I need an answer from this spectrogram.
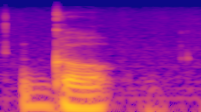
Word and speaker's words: go: and open while therefore you say no as in Italian but then you say go when you pronounce the word go in English therefore you change the quality and openness of the vowel then technically so what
